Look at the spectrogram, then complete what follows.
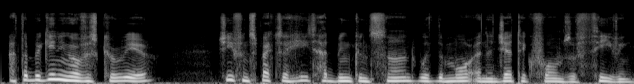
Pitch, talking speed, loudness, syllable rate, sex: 155 Hz, 180 wpm, -16 LUFS, 5.4 syllables/s, male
